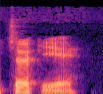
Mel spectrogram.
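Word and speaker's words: Türkiye: So they've gone to the word, it's the English spelling of how they pronounce it in Turkish, which is actually Turkey.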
